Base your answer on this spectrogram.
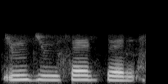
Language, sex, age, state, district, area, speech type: Tamil, female, 30-45, Tamil Nadu, Tirupattur, rural, conversation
